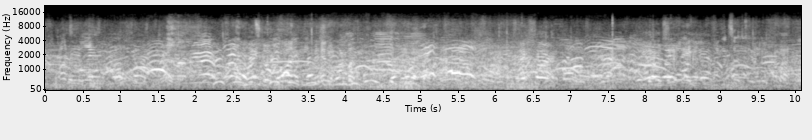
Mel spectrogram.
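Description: Many young voices shout and call out across an open field.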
